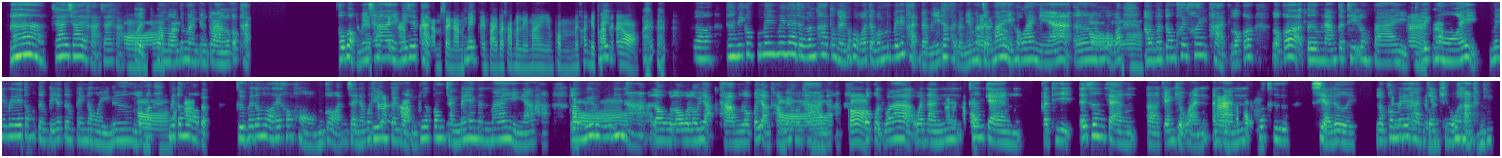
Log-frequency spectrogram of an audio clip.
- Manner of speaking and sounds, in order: distorted speech; chuckle; mechanical hum; laughing while speaking: "หวาน"
- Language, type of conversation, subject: Thai, unstructured, คุณรู้สึกอย่างไรเมื่อทำอาหารเป็นงานอดิเรก?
